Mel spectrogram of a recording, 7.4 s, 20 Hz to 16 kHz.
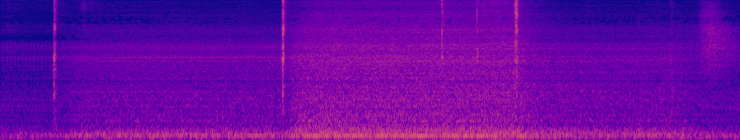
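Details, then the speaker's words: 2007 Toyota Tacoma PreRunner SR5, 174,000 miles, after replacing burnt blower resistor and connector (previously High only): steady fan roar rising and easing with speed changes, blower works on all speeds; faint regular tick, blower motor itself suspected worn. "all the levels are correctly working."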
